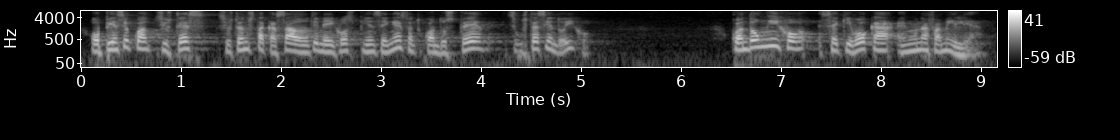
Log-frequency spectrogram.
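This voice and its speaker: A man preaching a sermon, firing off rhetorical questions and swinging between loud exhortation and hushed, tender passages. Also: high voice. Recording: long hall reverb.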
